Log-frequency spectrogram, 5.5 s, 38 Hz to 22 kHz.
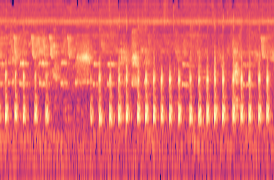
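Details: Frogs calling on the morning of 9 May 2022 after the first rain of the year: a steady run of short, low, throaty croaks, about three or four each second, with faint higher chirps behind.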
